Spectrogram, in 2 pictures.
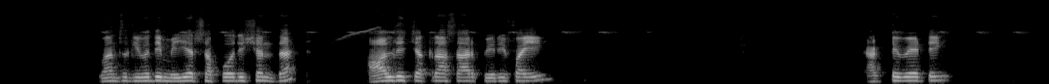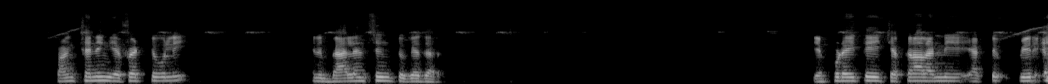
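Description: An elderly man speaks calmly in short phrases, close by, with pauses between them.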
